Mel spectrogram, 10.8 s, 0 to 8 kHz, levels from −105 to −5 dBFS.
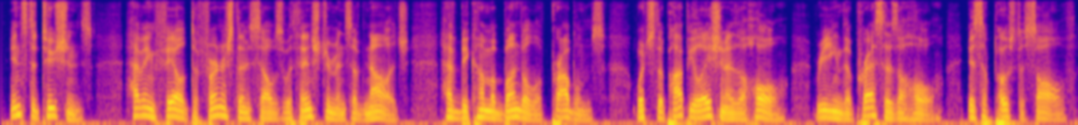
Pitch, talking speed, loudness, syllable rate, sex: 105 Hz, 180 wpm, -19 LUFS, 6.2 syllables/s, male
